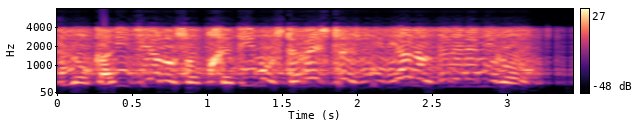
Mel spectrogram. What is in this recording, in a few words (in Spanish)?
groundattack, dialogs spanish; midway; War Thunder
